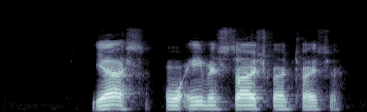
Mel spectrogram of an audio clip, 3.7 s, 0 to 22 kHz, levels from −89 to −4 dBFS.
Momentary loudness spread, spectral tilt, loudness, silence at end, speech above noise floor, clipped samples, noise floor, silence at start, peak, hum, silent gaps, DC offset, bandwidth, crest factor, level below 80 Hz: 12 LU; -6.5 dB/octave; -19 LUFS; 0.3 s; 63 dB; under 0.1%; -82 dBFS; 0.95 s; -2 dBFS; none; none; under 0.1%; 7.6 kHz; 18 dB; -66 dBFS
